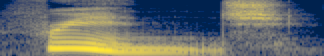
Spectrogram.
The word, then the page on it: fringe: fríndʒ; フリィンジ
